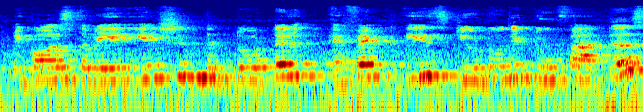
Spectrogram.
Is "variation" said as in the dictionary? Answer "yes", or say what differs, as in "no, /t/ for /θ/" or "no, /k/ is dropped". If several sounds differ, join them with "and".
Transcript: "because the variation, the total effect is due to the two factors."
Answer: yes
